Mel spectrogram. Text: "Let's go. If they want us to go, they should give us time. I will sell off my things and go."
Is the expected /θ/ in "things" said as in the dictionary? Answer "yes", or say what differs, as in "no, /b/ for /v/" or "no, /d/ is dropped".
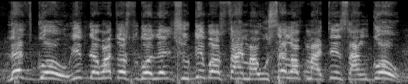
no, /t/ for /θ/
